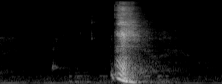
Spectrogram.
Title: Wet sneeze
